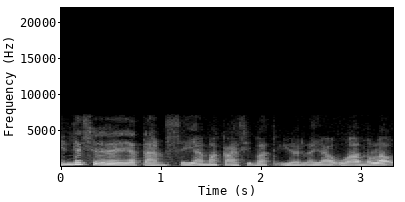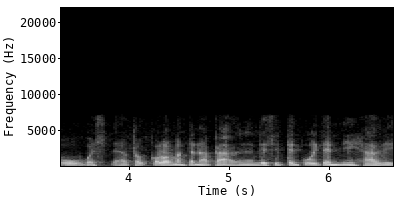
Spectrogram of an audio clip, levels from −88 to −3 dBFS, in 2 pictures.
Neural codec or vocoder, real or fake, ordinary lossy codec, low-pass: codec, 16 kHz, 8 kbps, FreqCodec, smaller model; fake; none; 7.2 kHz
